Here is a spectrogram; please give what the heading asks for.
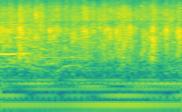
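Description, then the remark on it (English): The standing Lighthouse church audience claps their hands for Pastor Joe in a dense, continuous burst of applause that stays steady and fairly loud for the whole moment, with a sustained low hum beneath it. “Let's clap our hands real big for Pastor Joe.”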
